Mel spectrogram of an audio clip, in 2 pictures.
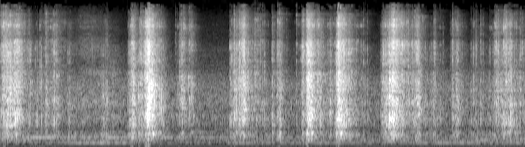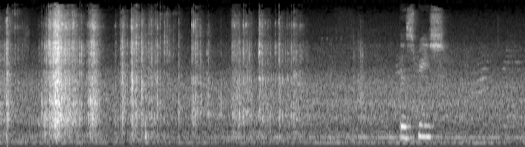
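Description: Plastic Lego pieces rattling and clicking as a hand rummages through a clear plastic storage tub of loose bricks, in irregular clattering bursts that thin out near the end.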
